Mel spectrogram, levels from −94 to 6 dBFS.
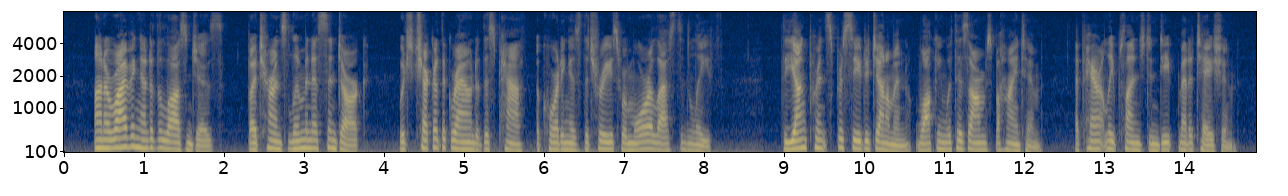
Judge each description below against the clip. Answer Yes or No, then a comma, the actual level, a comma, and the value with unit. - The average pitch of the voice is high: No, medium, 145 Hz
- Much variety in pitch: No, average, 3.7 semitones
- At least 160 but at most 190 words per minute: Yes, average, 180 wpm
